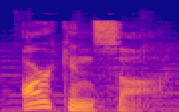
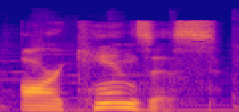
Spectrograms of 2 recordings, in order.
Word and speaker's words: Arkansas: The correct pronunciation is Arkansas, not R Kansas.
